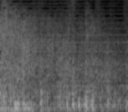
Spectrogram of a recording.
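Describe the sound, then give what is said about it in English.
A loud, sustained lightning and thunder crack effect for a lightning bolt shot from a hand and slamming into a robed figure: dense crackling with repeated heavy booming bursts across two seconds, forceful, with no voices. “Lightning arcs from your hand and slams into the nearest robed figure like a sledgehammer.”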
